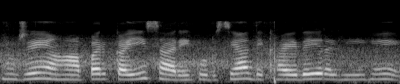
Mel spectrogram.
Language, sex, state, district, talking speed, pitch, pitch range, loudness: Hindi, female, Madhya Pradesh, Dhar, 150 wpm, 235 Hz, 225-250 Hz, -16 LUFS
